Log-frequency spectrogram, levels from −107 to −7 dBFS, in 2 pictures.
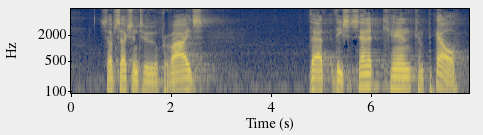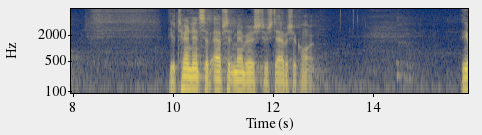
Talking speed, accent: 70 wpm, American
